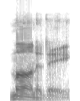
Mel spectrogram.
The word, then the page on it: monody: British English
